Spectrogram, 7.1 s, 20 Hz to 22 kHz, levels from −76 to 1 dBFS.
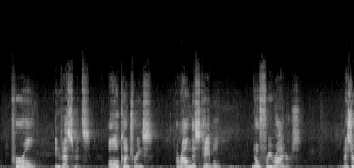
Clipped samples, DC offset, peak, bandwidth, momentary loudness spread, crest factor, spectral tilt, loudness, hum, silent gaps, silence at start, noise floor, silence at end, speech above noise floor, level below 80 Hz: under 0.1%; under 0.1%; -4 dBFS; 14.5 kHz; 15 LU; 18 dB; -3 dB/octave; -19 LUFS; none; none; 0.2 s; -48 dBFS; 0 s; 28 dB; -72 dBFS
